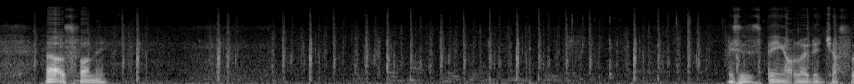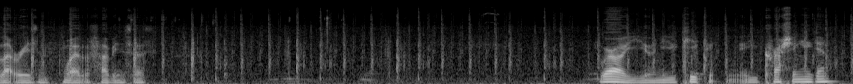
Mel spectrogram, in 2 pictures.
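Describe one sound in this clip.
Footsteps patter steadily on sand.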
